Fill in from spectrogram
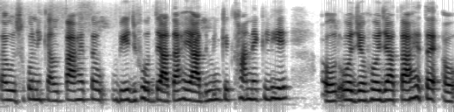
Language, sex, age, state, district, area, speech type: Hindi, female, 60+, Uttar Pradesh, Prayagraj, urban, spontaneous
